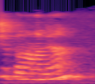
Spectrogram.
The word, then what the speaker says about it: Shabana: It's Shabana, rhymes with banana.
